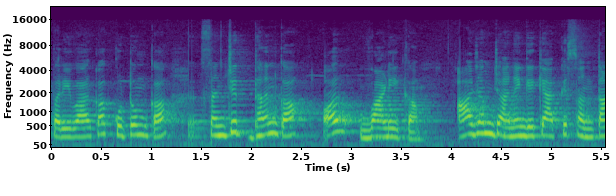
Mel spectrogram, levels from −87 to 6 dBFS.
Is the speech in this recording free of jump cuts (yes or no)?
no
